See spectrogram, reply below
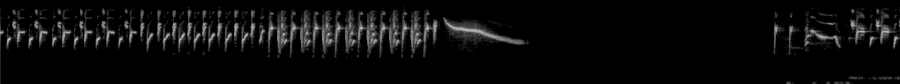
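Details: Goldfinch song of rapid repeated twittered notes merging into a dense trill and ending in a long, clear, descending whistle, followed by silence and renewed chips.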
